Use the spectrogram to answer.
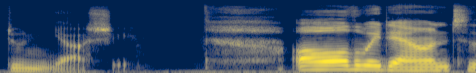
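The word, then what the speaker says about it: Daoine Sidhe: The Daemin is seedy, and that's pronounced Dunyashi.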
